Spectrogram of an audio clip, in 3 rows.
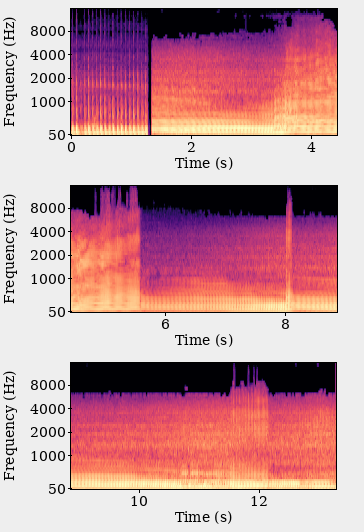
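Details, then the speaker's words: Bike ridden on a frozen lake: single revs hard, then breaks up in a choppy stutter at about 6000 rpm, sounding like a two-step limiter; high-rpm misfire whose cause is unknown and not yet fixed. "well uh the bike is not really happy it has this like stutter at like 6000 rpm it almost sounds like two-step and uh we couldn't get it fixed"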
